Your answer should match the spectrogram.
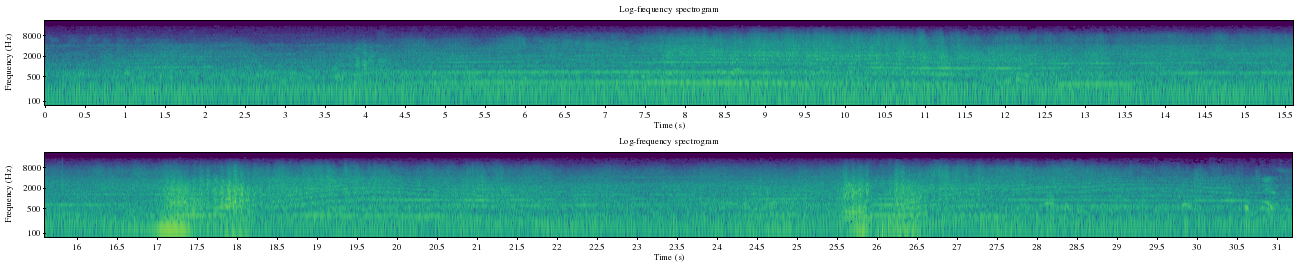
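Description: Radio-controlled model helicopter flying aerobatic manoeuvres, its motor and rotor whine shifting slowly up and down in pitch. It swells loudly twice, once about two-thirds of the way through and again near the end, with a sweeping change of pitch as it passes close.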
